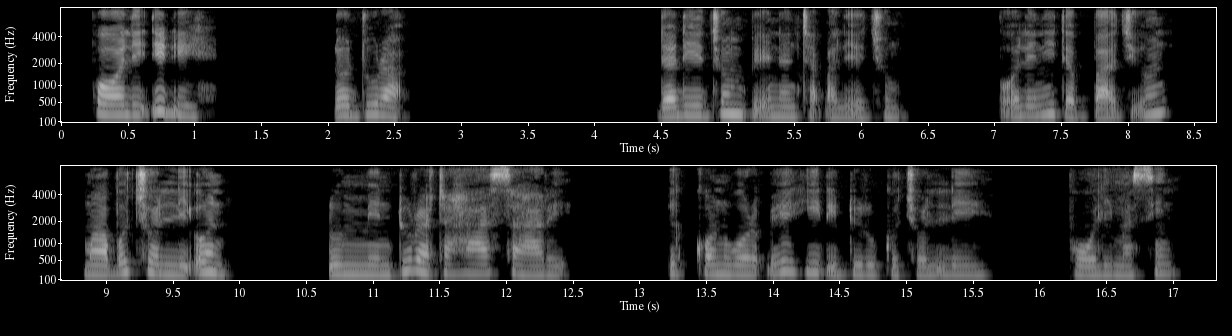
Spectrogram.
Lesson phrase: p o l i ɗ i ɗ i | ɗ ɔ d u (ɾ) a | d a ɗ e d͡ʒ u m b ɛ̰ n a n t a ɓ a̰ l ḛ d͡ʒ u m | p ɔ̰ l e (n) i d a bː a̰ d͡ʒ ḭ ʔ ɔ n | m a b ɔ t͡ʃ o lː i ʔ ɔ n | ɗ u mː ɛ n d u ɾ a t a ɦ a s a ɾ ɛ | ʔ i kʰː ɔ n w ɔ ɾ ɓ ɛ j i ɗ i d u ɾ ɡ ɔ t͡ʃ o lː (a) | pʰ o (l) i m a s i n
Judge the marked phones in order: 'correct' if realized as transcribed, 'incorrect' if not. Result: correct, correct, incorrect, correct

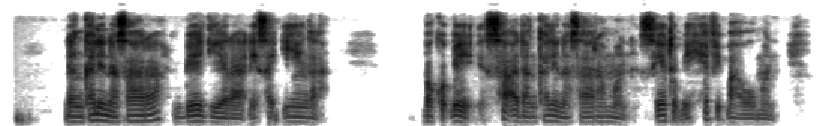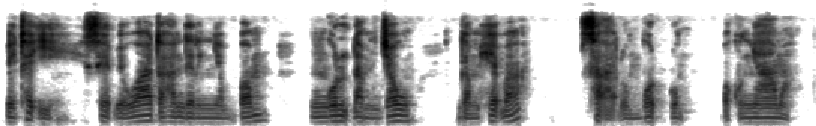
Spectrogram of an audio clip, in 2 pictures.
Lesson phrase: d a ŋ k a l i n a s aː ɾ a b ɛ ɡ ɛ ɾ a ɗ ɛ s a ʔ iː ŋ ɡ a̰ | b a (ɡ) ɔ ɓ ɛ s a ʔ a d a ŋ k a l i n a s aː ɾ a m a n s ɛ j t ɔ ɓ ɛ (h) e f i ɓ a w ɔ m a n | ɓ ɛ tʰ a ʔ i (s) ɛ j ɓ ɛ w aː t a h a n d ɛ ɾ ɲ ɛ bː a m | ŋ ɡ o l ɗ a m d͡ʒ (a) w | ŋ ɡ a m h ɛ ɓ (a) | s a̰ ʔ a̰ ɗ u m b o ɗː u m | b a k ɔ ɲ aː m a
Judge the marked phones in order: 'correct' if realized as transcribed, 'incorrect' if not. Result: incorrect, correct, correct, correct, correct

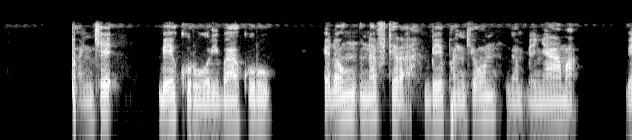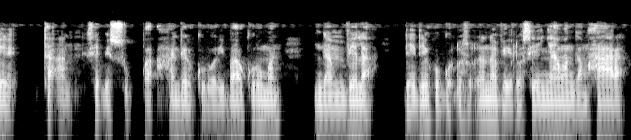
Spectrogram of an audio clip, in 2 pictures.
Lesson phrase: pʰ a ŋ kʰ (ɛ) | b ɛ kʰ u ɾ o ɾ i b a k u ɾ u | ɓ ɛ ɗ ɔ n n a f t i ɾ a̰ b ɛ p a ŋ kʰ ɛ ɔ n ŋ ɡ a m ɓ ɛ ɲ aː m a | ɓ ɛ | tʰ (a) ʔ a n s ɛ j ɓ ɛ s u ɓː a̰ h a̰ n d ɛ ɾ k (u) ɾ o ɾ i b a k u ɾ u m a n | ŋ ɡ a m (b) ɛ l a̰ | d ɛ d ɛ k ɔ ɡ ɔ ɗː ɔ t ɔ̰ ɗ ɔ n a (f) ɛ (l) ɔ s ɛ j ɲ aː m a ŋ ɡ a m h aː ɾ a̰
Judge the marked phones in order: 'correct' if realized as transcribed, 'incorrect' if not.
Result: correct, correct, correct, incorrect, incorrect, correct

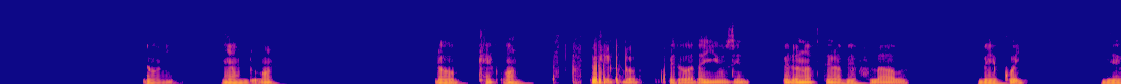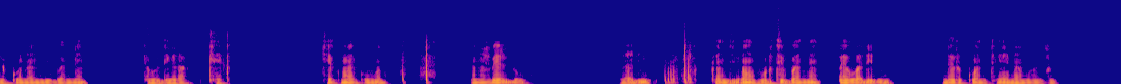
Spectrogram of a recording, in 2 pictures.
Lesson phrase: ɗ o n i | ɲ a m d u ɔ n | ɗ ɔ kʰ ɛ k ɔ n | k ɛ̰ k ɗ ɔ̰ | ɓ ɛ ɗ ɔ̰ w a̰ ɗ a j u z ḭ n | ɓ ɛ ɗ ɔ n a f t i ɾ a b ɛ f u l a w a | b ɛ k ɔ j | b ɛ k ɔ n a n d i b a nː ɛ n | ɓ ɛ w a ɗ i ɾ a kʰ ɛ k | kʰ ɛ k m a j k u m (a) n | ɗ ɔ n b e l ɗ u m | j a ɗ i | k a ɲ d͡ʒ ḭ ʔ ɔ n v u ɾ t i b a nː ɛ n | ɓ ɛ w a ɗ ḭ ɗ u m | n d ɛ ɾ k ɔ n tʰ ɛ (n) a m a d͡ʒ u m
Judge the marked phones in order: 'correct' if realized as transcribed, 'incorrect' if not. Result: correct, correct

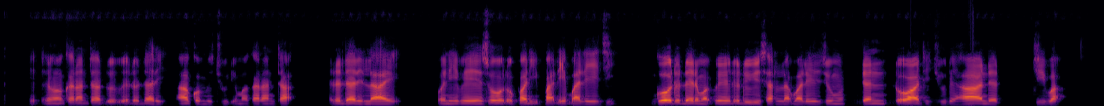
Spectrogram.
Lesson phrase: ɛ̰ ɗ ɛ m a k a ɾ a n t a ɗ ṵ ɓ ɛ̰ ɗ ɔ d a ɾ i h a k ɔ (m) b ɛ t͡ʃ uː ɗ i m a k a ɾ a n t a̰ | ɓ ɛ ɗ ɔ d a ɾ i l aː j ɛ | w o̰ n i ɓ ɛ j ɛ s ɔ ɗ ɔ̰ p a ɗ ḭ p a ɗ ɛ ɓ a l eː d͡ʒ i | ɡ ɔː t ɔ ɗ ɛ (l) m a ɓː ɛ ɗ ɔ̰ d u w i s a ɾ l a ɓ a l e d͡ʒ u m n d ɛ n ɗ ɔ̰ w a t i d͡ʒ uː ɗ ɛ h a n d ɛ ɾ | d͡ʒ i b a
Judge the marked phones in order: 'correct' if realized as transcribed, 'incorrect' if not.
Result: correct, incorrect

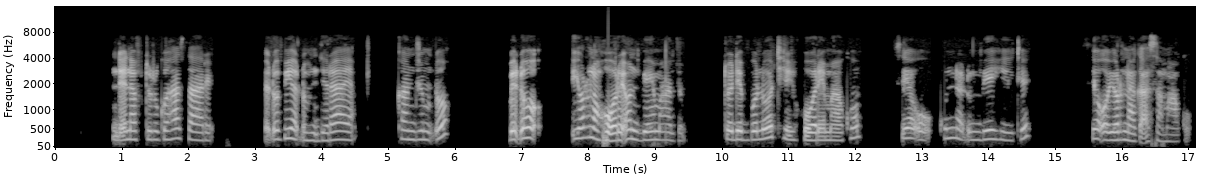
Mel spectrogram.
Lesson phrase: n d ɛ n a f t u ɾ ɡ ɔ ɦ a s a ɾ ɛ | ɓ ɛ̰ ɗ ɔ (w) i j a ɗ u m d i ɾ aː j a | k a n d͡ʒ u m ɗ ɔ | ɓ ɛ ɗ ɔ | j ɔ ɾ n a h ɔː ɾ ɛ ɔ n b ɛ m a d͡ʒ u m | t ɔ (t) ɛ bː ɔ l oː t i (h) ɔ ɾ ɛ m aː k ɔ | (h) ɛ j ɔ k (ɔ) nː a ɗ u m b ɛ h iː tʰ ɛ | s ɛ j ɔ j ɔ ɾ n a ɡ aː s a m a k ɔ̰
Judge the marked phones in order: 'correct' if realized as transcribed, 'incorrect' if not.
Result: incorrect, incorrect, correct, incorrect, incorrect

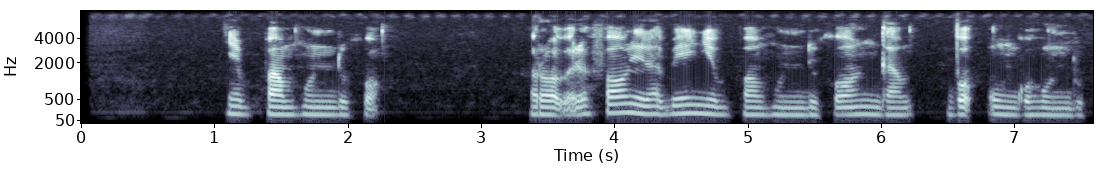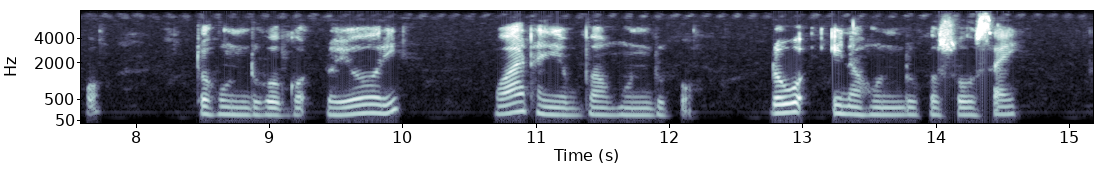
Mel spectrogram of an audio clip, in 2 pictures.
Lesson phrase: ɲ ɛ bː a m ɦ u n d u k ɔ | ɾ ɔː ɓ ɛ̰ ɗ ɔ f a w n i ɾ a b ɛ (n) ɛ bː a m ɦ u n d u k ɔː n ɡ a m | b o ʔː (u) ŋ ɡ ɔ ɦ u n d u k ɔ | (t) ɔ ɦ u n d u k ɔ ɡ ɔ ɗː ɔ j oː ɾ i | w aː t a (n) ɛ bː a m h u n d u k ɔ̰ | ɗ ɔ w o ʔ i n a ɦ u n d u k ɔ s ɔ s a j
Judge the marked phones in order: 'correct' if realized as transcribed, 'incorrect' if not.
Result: incorrect, correct, correct, incorrect

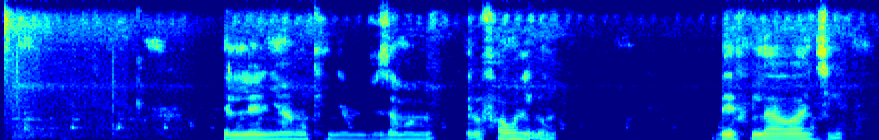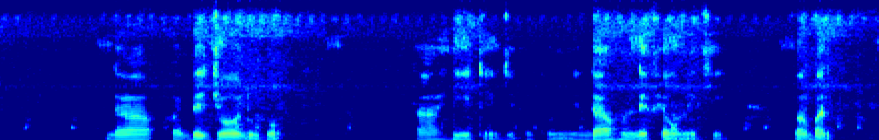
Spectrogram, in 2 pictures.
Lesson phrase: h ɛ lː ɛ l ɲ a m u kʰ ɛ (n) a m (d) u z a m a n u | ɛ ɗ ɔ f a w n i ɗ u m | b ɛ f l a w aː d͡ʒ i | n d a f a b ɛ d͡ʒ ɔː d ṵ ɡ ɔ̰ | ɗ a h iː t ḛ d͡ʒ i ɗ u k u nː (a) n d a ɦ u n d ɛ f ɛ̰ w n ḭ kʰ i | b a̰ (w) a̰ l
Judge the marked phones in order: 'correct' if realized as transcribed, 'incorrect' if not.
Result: incorrect, incorrect, incorrect, incorrect

